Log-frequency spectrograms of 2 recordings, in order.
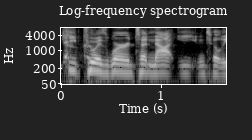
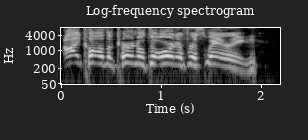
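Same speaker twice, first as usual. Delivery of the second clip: shrill, very high-pitched, loud yell; 13 semitones higher, 5 dB louder than usual. Telling the story of a man who steps two paces out of line, retelling a yell.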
